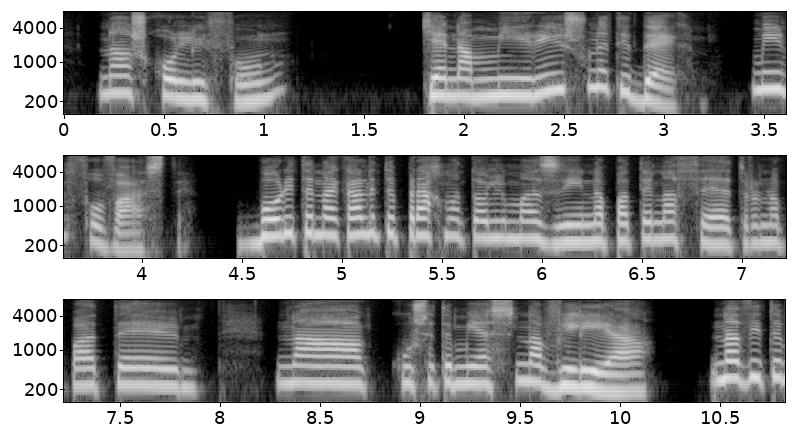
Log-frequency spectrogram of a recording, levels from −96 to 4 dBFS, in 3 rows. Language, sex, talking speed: Greek, female, 150 wpm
